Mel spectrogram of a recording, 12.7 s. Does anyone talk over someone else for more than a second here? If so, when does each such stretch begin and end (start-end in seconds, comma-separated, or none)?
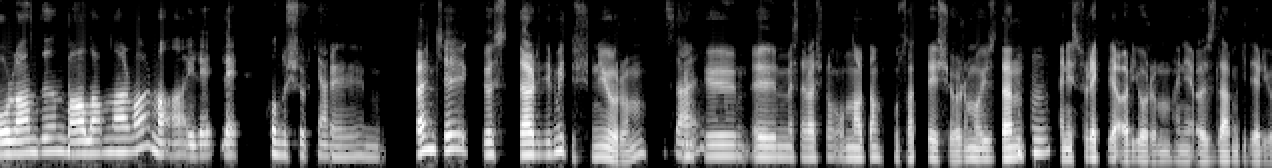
none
